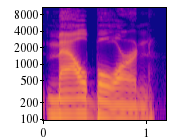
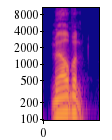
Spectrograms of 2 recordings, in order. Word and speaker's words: Melbourne: But, I mean, so many Americans pronounce Melbourne, Malbourne. – Or yeah, Melbourne. – So, that's too many vowels. – Yeah. Pretend there are none. – Melbourne.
